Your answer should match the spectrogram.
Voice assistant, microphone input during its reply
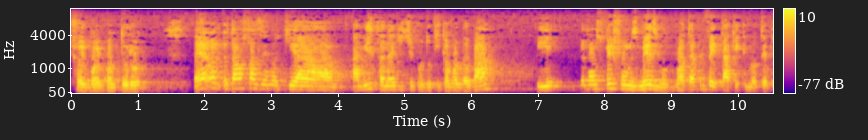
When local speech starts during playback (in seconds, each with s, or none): none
